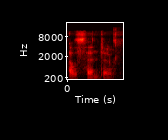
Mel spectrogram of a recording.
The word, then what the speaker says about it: Alcento: Selena Alcento? ALLCE. CENTO. Mm-hmm. Like cento, like cien, like 100.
